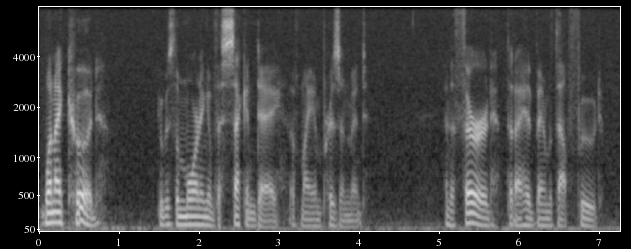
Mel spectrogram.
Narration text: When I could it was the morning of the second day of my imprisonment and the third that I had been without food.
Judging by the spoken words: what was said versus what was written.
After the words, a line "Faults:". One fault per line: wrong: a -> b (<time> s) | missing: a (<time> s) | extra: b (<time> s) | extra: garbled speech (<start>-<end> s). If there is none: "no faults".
When I could it was the morning of the second day of my imprisonment and the third that I had been without food.
Faults:
no faults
